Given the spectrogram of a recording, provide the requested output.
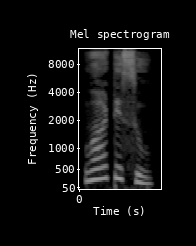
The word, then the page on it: ವೇಡಿಸು: vēḍisu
